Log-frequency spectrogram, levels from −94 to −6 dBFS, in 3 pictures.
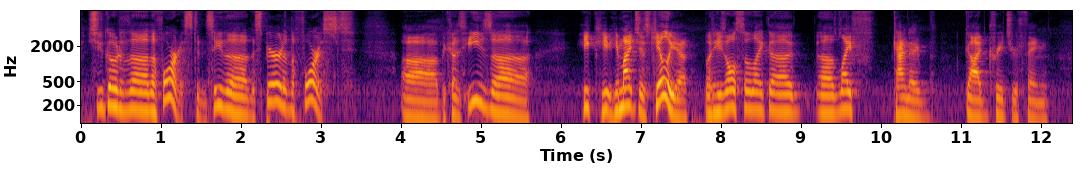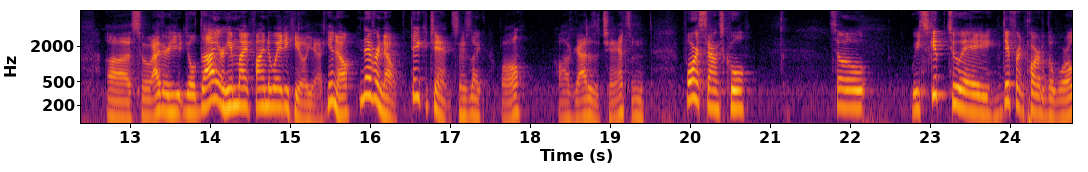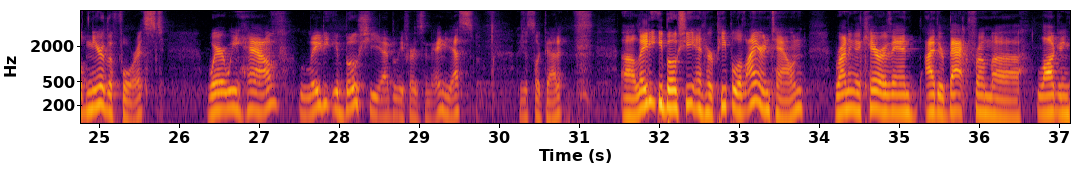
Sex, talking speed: male, 195 wpm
